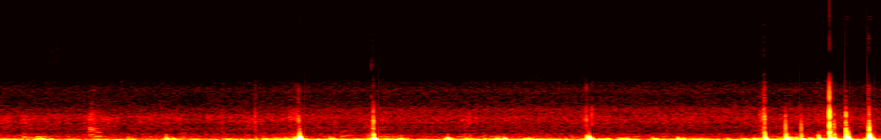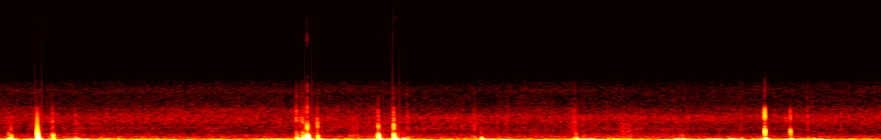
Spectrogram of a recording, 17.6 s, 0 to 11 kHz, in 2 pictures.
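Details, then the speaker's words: Normal heart sounds at the mitral valve (apical pulse) during a physical assessment, auscultated with stethoscope: muffled low S1 and S2 thumps under steady rumble and handling clicks. "Okay. S1 and S2 are no mess present."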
